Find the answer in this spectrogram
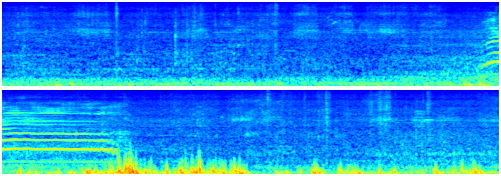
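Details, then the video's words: Feral cat calling for attention and love: one clear, slightly arching meow around the four-second mark, followed by bursts of rustling and thumping handling noise. "Feral Cat Still Remembers Me, Meowing Loud For Attention And Love - Cats Meowing"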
